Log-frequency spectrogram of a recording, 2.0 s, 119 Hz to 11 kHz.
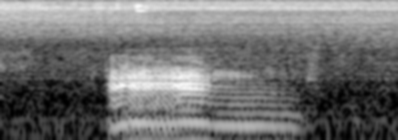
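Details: German Shepherd, one of two dogs (Samson, 5 months, or Odin, 5 years), after getting hurt: a single drawn-out, harmonic whine lasting about a second, steady in pitch and fading at the end, over quiet room noise.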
